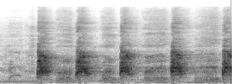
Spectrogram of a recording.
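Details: Barking from Thatcher's mother, an American Bully in the Philippines: five loud, clipped barks spaced roughly every half second, each a broad burst, over a low background hum.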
